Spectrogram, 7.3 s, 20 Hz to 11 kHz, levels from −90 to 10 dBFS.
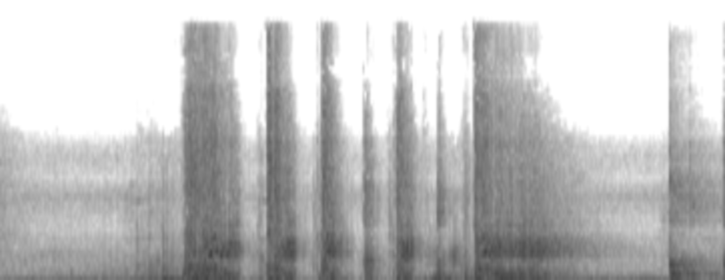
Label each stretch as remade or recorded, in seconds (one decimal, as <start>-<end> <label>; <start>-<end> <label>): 0.0-1.0 recorded; 1.0-5.4 remade; 5.4-7.3 recorded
